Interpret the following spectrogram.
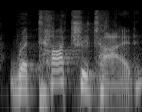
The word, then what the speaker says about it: retatrutide: And last but not least, I think this is a peptide, but I've been hearing about let me pronounce this, retatrutide, which is an experimental weight loss and metabolic drug being developed by Eli Lilly.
